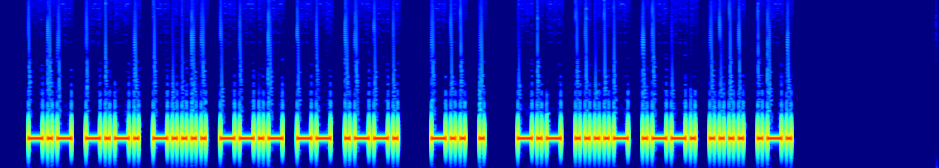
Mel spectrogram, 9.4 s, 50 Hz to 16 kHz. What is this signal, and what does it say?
Morse code, heard as a keyed tone, about 25 wpm, 700 Hz. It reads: KC6QMP DE K4PHR
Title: USA Callsign DE Callsign 25wpm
